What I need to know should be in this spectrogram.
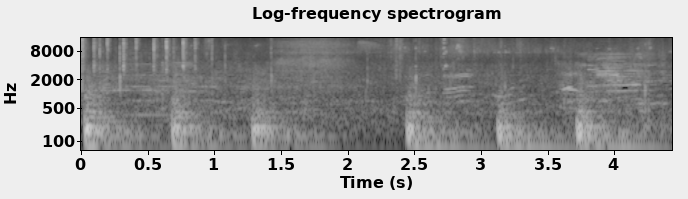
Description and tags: Marching band drums in a parade.Lots of crowd noise.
